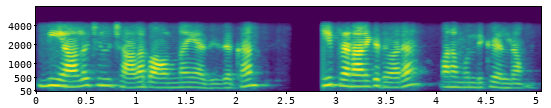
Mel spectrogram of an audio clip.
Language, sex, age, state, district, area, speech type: Telugu, female, 30-45, Andhra Pradesh, Krishna, urban, conversation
